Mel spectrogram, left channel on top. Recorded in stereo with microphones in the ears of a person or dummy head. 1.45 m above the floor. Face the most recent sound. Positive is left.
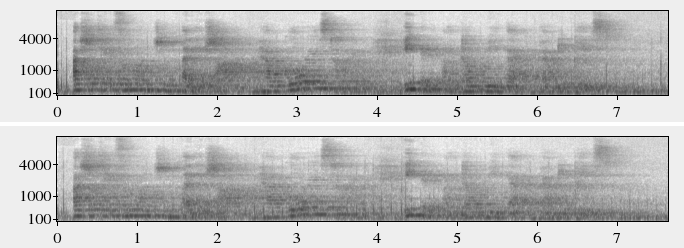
turn(degrees=55)  # may be behind; listen again after turning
